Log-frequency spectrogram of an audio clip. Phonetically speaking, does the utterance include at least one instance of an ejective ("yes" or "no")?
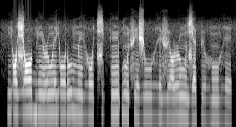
no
